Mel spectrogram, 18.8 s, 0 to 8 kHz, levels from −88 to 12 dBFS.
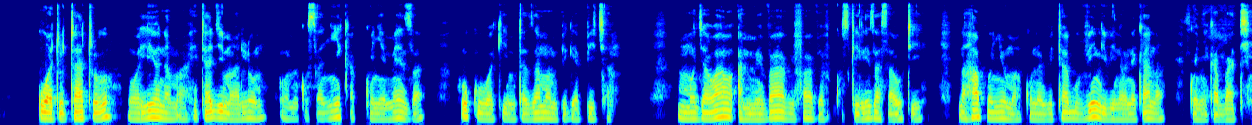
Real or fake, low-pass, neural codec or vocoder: real; 7.2 kHz; none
